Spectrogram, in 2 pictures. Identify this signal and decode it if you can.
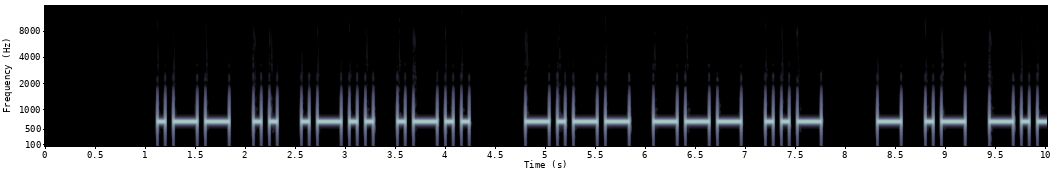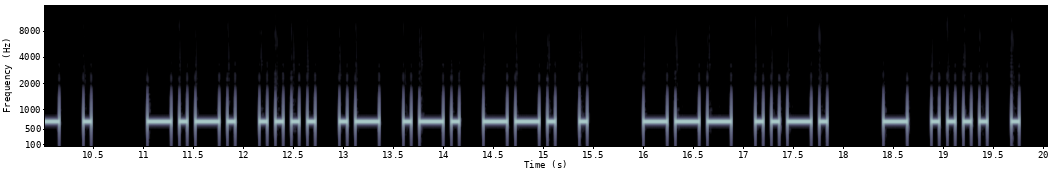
Morse code, heard as a keyed tone, about 14 wpm, 700 Hz. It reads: WILL YOU TAKE CHARGE OF THE
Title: Sentences from Top 900 Words 15wpm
